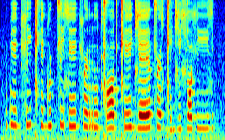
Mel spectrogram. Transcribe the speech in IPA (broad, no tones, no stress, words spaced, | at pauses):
ɓɪːɡʂiǁʰɪ duʈʈ͡ʂi sɪːɡʂə˞ rudɡ͡ǁɔːd ǁɪː d͡ʑɛːʈ͡ʂə˞z ɡ͡ǁɪd͡ʑɪɕɔʃiːz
